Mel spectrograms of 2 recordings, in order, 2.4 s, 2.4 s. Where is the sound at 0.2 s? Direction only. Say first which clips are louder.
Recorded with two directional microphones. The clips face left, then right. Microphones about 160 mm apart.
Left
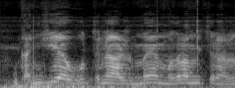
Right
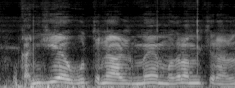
Right 4 dB; 5° right (ahead or behind).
